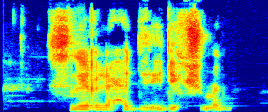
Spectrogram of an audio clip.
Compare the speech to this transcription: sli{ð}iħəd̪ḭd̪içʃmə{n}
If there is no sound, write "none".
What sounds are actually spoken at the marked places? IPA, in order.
ʁ, n

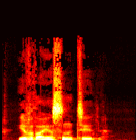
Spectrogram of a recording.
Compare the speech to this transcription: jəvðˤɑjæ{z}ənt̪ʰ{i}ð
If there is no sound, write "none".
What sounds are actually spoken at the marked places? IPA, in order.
s, i

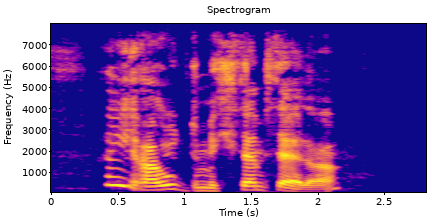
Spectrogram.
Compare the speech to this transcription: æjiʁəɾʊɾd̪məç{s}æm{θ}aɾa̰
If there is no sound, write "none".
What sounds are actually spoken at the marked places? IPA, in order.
θ, θ

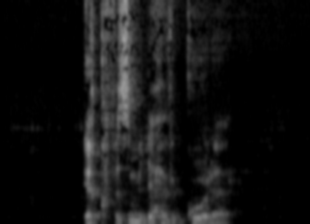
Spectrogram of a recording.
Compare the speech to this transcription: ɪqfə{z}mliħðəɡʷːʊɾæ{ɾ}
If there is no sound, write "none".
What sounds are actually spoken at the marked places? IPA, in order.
z, ɾ

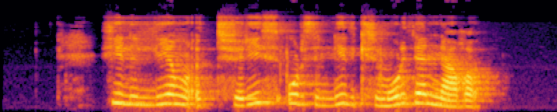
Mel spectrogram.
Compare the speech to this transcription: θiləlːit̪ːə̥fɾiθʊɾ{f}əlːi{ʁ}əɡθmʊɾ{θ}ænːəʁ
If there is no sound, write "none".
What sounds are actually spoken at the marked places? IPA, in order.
θ, ð, θ

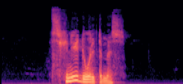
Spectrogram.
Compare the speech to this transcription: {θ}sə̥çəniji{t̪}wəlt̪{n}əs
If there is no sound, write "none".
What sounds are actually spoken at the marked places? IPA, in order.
θ, d̪, m

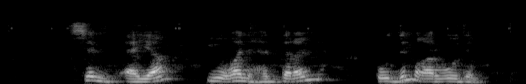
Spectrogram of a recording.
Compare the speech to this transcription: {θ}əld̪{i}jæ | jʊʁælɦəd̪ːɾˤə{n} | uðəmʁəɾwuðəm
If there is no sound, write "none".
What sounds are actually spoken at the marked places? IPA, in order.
s, æ, n

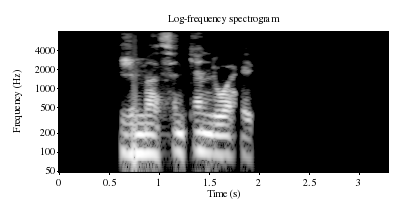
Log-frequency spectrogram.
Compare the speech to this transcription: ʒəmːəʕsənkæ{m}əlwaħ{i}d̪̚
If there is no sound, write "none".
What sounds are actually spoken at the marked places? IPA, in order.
n, i

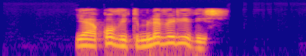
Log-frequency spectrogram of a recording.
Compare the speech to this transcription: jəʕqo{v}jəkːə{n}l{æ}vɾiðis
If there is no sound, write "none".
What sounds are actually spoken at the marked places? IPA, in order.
v, m, æ

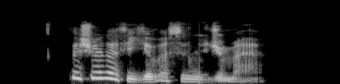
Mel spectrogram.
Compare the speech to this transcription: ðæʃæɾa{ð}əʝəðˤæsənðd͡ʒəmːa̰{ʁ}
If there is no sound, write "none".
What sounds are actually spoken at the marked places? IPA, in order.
θ, ʕ

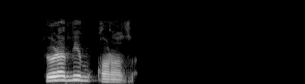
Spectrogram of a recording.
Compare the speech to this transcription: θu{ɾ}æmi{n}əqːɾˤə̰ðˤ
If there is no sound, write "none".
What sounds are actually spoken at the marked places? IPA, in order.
ɾ, m

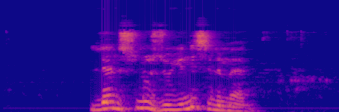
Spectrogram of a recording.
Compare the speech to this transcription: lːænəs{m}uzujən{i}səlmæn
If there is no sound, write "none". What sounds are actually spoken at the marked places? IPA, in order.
n, i

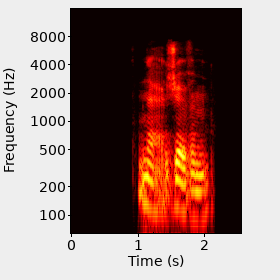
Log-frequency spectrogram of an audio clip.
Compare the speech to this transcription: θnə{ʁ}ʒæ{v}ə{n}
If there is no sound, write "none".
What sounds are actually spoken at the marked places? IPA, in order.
ʕ, v, m

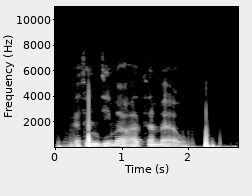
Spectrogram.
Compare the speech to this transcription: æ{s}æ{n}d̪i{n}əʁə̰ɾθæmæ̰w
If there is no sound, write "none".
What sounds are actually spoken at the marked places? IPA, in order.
θ, n, m

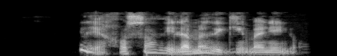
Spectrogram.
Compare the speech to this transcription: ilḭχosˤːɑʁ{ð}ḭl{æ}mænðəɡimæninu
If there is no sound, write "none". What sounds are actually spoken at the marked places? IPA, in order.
ð, æ

